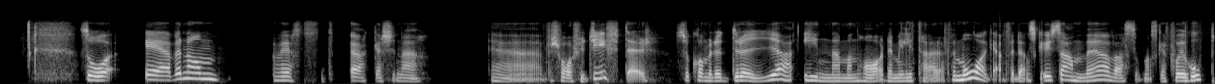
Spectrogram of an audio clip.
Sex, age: female, 30-49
